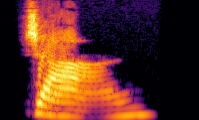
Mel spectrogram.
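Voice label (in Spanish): "展", chino mandarin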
